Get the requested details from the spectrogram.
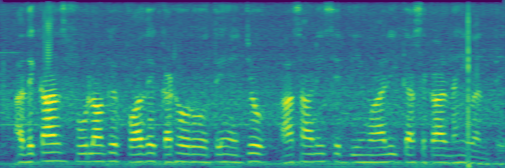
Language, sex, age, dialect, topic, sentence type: Hindi, male, 60-100, Awadhi Bundeli, agriculture, statement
